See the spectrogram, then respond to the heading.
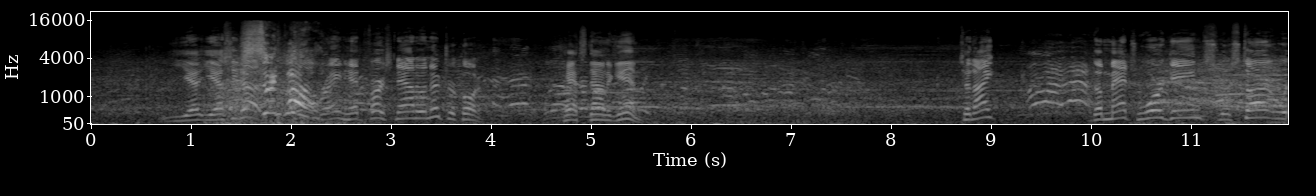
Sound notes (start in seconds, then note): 6.2 crowd chatter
